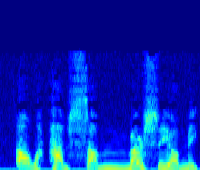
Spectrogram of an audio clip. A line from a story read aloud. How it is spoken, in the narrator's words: cried Emily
